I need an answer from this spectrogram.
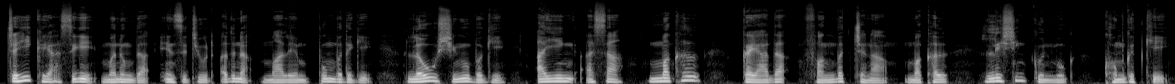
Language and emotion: Manipuri, neutral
